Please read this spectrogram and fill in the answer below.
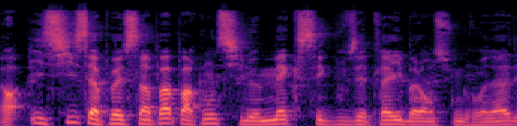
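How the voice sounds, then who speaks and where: This man talks at a fairly quick pace. His pitch moves up and down in an ordinary way. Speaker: gaming youtuber. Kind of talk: gameplay commentary. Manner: casual, hesitant with fillers; speaking quietly.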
